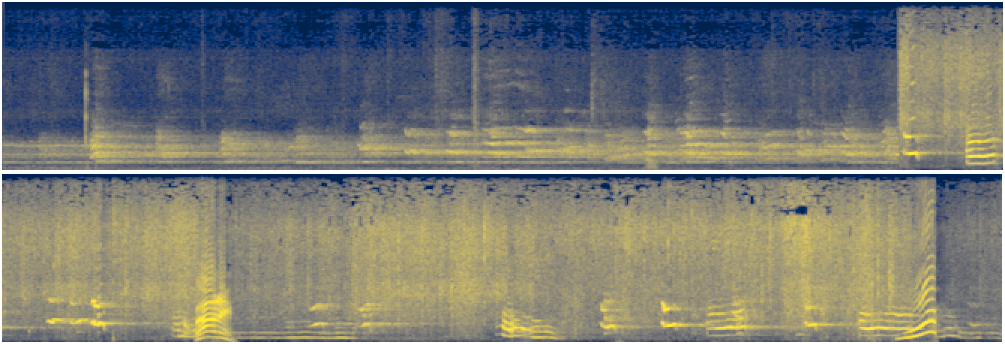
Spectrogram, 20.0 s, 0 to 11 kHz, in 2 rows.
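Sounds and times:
hounds baying: 0:00.2 - 0:14.1, 0:14.8 - 0:20.0
hound sharp cries: 0:08.4 - 0:14.0, 0:15.0 - 0:19.8.

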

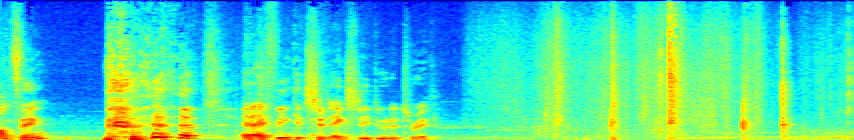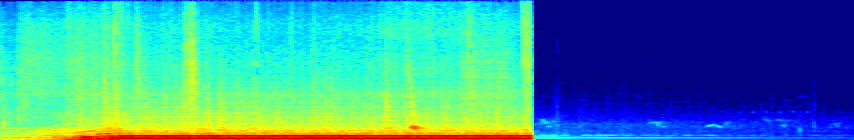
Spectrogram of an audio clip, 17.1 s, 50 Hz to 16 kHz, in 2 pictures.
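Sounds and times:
dust extractor motor whine: 0:07.8 - 0:13.9.

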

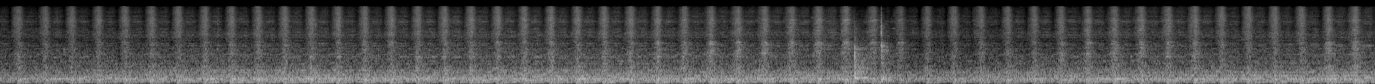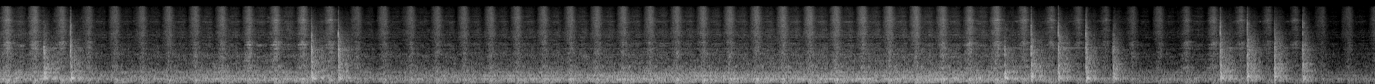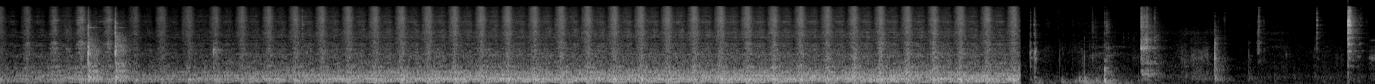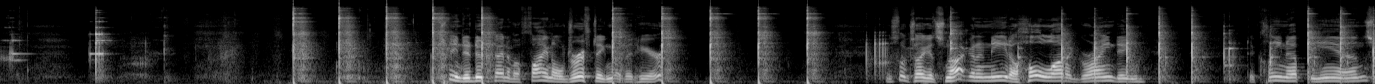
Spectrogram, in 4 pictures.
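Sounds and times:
hammer striking hot steel: 0:00.3 - 0:09.4, 0:10.1 - 0:19.6, 0:23.3 - 0:31.1, 0:44.2 - 0:46.4, 0:47.4 - 0:55.0.

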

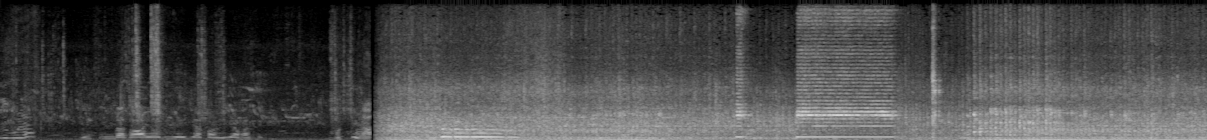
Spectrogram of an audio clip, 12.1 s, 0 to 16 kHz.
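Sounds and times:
tractor diesel engine running: 0:03.8 - 0:12.0
horn honking: 0:04.2 - 0:09.4.

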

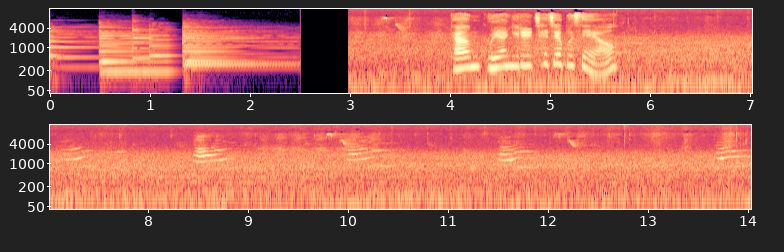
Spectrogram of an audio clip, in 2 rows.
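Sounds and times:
cat meowing: 0:07.0 - 0:12.5, 0:13.6 - 0:14.0.

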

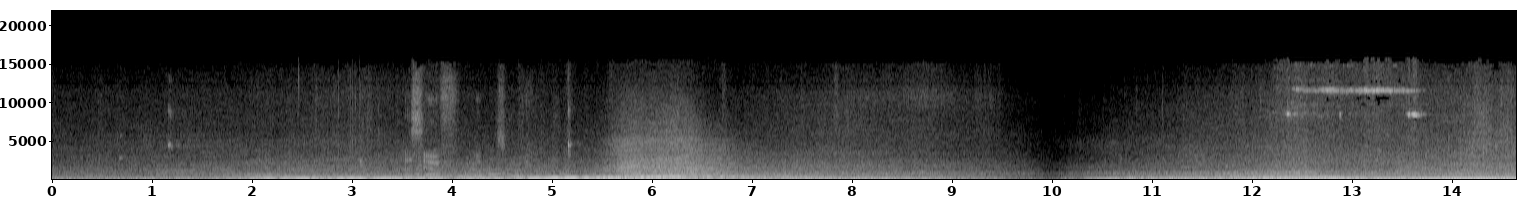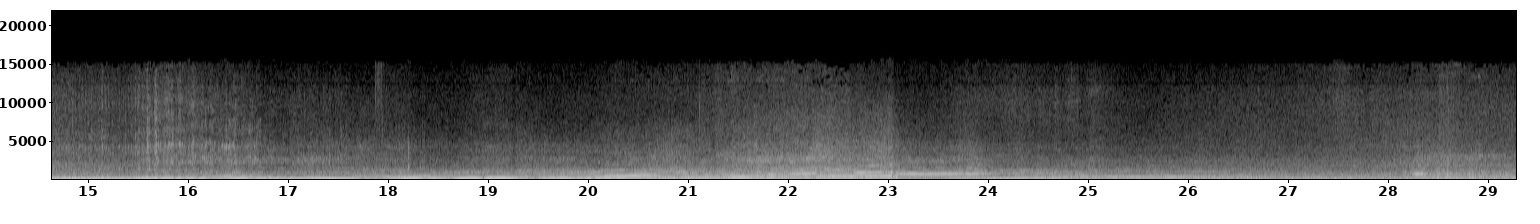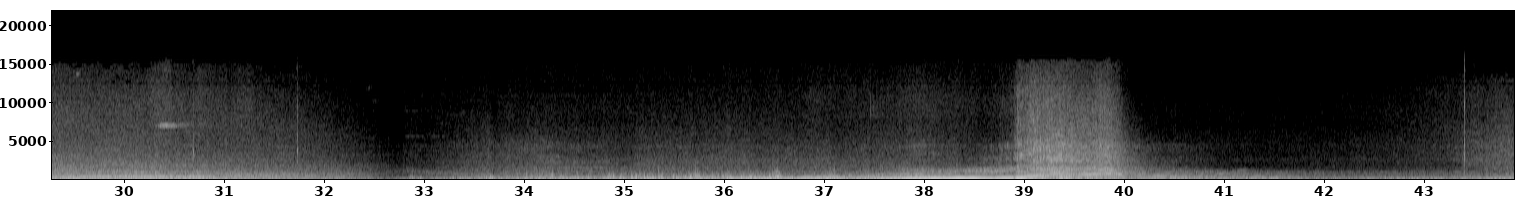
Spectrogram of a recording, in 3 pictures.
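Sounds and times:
sports car engine revving: 0:01.7 - 0:08.8, 0:36.2 - 0:41.3.

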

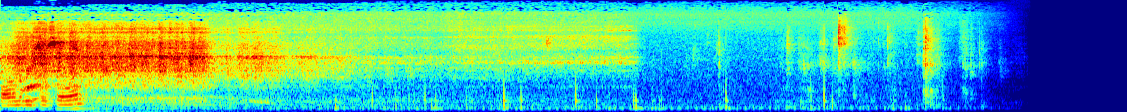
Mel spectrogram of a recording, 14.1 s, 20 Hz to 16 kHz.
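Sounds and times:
wheel spinning hiss: 0:00.0 - 0:08.2
ticks: 0:04.1 - 0:09.2.

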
